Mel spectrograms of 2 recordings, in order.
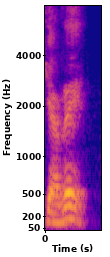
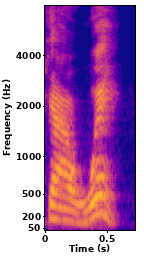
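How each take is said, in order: First: The middle consonant is a lip-teeth v sound. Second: The middle consonant is a rounded w sound. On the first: The speaker calls it right. "una V dental" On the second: The speaker calls it wrong. "el sonido de we que le dan a la W es un sonido inglés"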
